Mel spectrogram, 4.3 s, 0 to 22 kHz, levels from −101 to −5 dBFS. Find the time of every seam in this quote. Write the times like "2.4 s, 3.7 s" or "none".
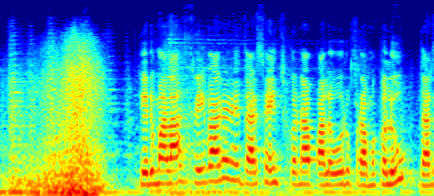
none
